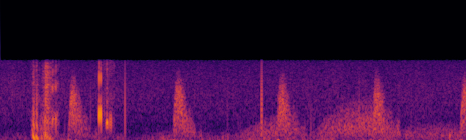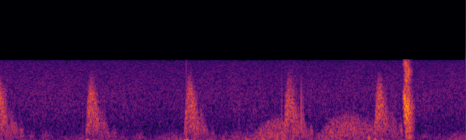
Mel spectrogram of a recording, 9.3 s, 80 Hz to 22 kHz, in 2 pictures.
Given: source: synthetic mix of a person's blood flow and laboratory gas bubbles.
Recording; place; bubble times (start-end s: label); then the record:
Doppler ultrasound of blood flow; subclavian vein
0.30-0.59 s: bubbles
0.98-1.15 s: bubbles
8.69-8.81 s: bubbles
From the record:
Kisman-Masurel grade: 123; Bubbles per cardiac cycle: 1 to 2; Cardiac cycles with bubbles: 10 to 50%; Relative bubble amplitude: loud (0.450 to 0.775); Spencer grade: 2 (many but less than half of the cardiac periods contain bubble signals, singularly or in groups); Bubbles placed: anywhere in the cardiac cycle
